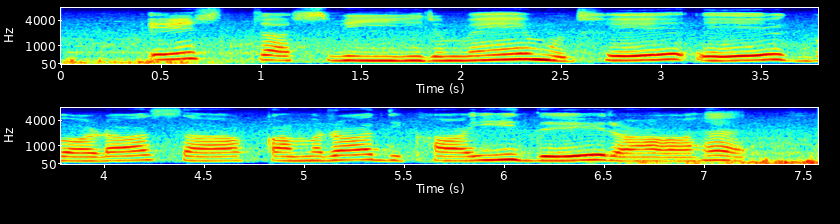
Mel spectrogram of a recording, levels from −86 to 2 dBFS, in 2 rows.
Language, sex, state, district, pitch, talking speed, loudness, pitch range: Hindi, female, Madhya Pradesh, Katni, 230 Hz, 95 wpm, -12 LUFS, 220-255 Hz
